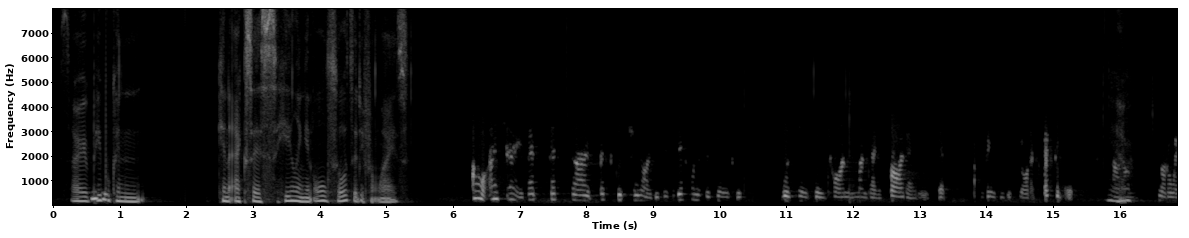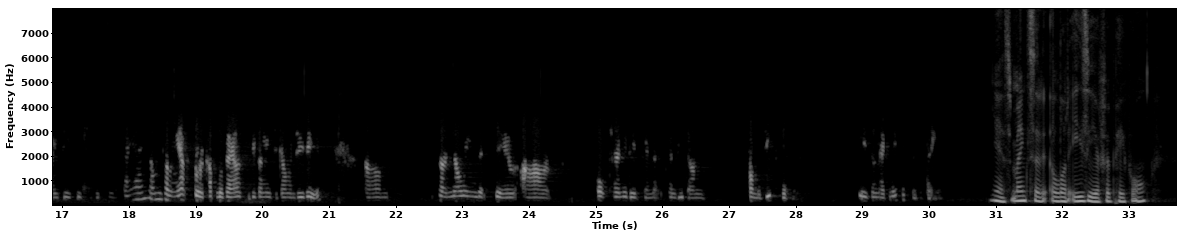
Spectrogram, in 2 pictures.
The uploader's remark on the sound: we take calls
